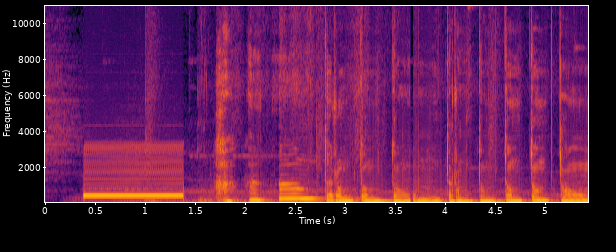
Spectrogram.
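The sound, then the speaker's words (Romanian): A single steady electronic telephone ring lasting about a second, loud, followed immediately by people talking, during the Europa FM radio segment Telefonul lui Moș Crăciun. “Sună telefonul, ia să vedem.”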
